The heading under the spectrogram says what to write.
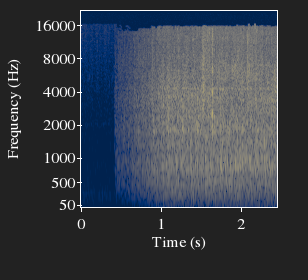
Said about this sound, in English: Surrounded by apartment buildings, a workman in a backhoe cuts a deep trench in the snowy ground. His colleagues prepare to lay a replacement power line that will serve several thousand residents.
